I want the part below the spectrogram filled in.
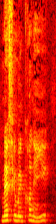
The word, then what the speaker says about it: Matthew McConaughey: Und zwar ist mir jetzt ähm, besonders hängen geblieben Matthew McConaughey.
